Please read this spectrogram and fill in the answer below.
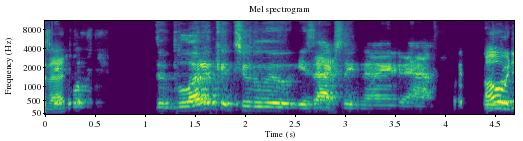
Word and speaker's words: Cthulhu: I believe there was the blood of, and I don't want to mess up the last name pronunciation. So how do I say that? Well, the blood of Cthulhu is actually 9.5.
